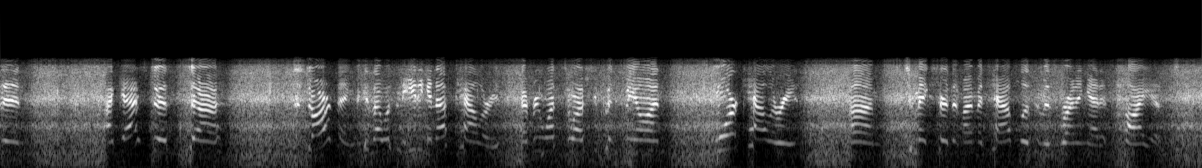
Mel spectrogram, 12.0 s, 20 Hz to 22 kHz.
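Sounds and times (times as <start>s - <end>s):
woman talking: 0.0s - 0.2s, 1.0s - 2.3s, 3.0s - 11.7s
river water rushing: 0.0s - 12.0s.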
